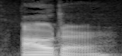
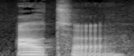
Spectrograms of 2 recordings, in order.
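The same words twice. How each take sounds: First: The t is a quick flap like d. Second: The t is pronounced as a clear t. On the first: "outer のように変化します" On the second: "outer というのが"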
